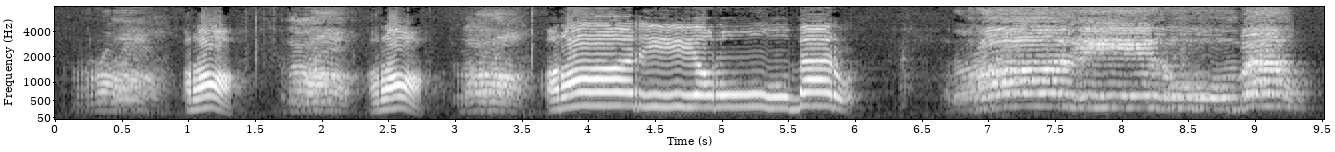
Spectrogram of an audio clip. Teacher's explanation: Walaupun ro itu sesungguhnya dia memiliki sifat yang dominan, yaitu sifat takrir atau getar. Ya, tetapi dia getarnya tidak melebihi dari 2 gerakan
